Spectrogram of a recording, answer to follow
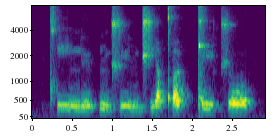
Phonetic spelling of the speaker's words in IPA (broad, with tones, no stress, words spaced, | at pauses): cʰi˨˩ɲʉ˩˧p nd͡ʒy˨˩ nd͡ʒi˨˥qʼy˦p ǃy˥˨ t͡ʃo˨˩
